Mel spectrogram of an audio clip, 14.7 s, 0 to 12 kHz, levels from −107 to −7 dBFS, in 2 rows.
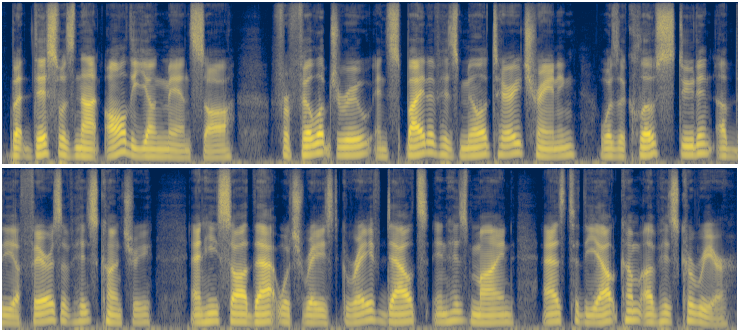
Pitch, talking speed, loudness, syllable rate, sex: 120 Hz, 190 wpm, -21 LUFS, 4.6 syllables/s, male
